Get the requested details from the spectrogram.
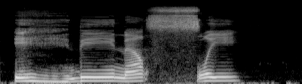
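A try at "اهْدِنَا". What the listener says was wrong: Oke, tapi no-nya jangan ke bawah tebal. No, tapi na. Ihdina.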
